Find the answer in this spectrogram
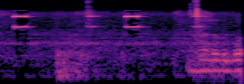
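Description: Short, high electronic beeps: a loud one near the start, a faint one near the middle and another loud one past the middle.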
